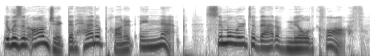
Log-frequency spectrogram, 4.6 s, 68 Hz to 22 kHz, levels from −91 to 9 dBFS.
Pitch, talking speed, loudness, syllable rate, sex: 175 Hz, 205 wpm, -19 LUFS, 5.0 syllables/s, male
